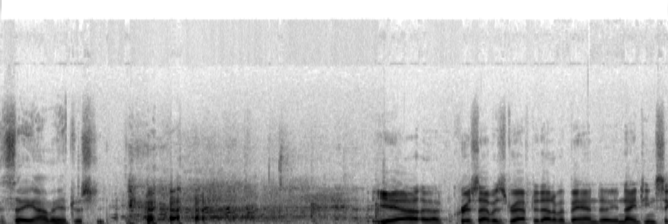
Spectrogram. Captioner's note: laughs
